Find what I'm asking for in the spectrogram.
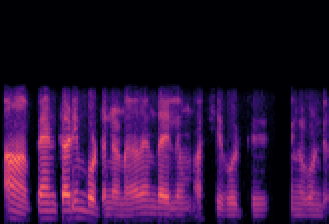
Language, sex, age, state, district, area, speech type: Malayalam, male, 18-30, Kerala, Thrissur, urban, conversation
